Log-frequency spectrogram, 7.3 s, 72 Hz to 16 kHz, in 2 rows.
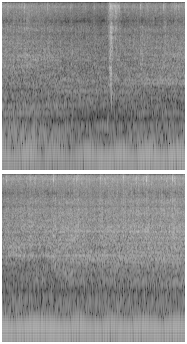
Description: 2018 silverado 1500 5.3 v8 ticking sound. Lifters? AFM Cam?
